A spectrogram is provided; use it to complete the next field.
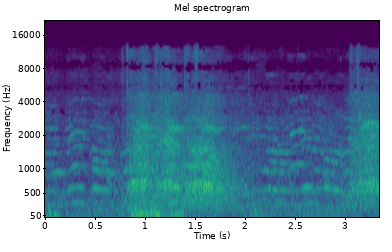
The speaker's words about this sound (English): That was a cry of hundreds of protesters who gathered around the van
